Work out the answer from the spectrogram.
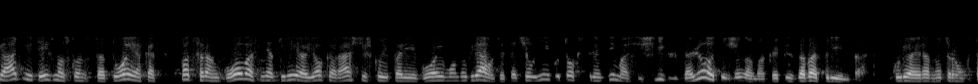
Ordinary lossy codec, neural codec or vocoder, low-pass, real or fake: MP3, 32 kbps; none; 3.6 kHz; real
